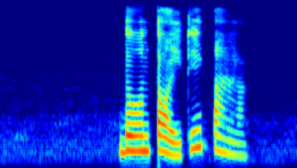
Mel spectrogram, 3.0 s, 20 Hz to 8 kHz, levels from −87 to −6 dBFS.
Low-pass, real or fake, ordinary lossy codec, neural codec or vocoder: 7.2 kHz; fake; MP3, 48 kbps; codec, 44.1 kHz, 3.4 kbps, Pupu-Codec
